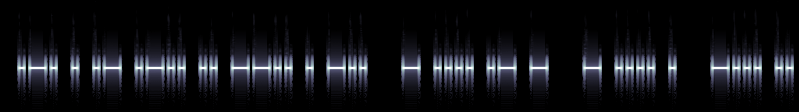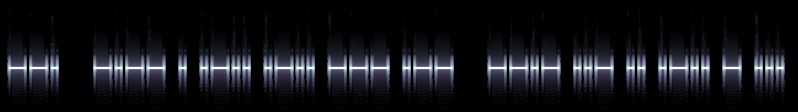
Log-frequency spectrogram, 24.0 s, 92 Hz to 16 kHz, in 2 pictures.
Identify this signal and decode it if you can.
Morse code, heard as a keyed tone, about 15 wpm, 700 Hz. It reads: REALIZED THAT THE BIG YELLOW QUILTS
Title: Pangram Challenge v2 - 15wpm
